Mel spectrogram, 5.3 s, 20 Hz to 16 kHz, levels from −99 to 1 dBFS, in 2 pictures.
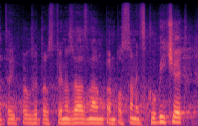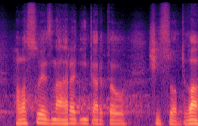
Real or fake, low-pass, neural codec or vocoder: fake; 14.4 kHz; autoencoder, 48 kHz, 32 numbers a frame, DAC-VAE, trained on Japanese speech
